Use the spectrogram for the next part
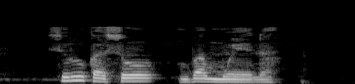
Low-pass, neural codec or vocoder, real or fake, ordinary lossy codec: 7.2 kHz; none; real; MP3, 24 kbps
